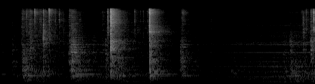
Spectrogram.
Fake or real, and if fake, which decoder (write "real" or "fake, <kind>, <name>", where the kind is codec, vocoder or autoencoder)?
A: fake, vocoder, BigVGAN v2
